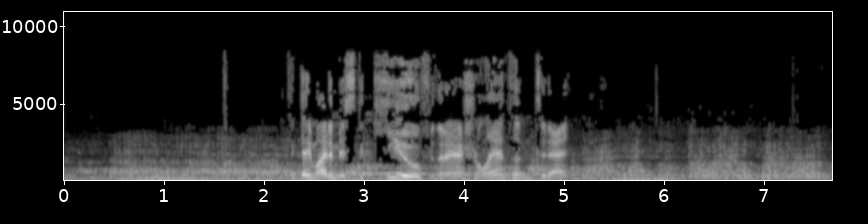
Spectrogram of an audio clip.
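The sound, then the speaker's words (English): A Black Hawk helicopter flies over a baseball game, its steady, low rumbling drone running through the whole stretch at a constant loudness beneath a man's voice talking over it. “Looks like we're getting a Black Hawk helicopter flyover.”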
